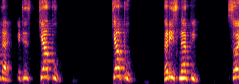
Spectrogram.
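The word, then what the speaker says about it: Kyaukpyu: y a k p y u most people pronounce it as Kaku but it's not that it is kapu kapu very Snappy so it's interesting to learn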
